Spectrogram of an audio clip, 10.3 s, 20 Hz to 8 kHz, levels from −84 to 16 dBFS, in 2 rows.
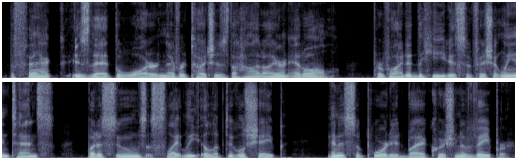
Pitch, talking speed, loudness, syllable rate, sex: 110 Hz, 195 wpm, -17 LUFS, 6.2 syllables/s, male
